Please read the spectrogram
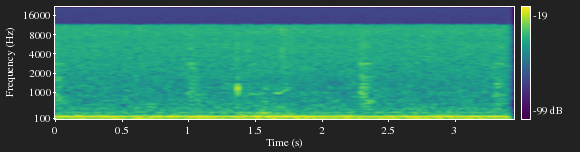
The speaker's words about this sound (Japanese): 変わり続ける景色を眺めながら、進み続けるその足を止めることなく、刻み続けてきた時間が今も、この腕時計と共に。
